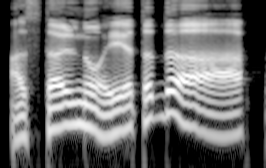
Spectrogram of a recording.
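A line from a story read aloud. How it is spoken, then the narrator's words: Booming, openly envious. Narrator (Russian): прогудел Бас с откровенной завистью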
